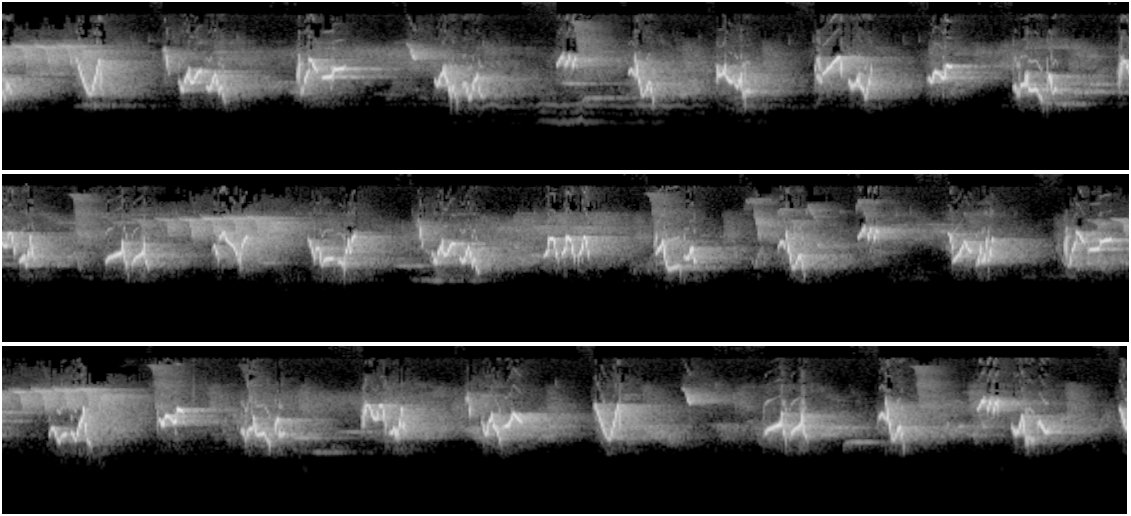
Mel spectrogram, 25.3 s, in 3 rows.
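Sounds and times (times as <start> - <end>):
red-eyed vireo song: 0.0 - 25.3.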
